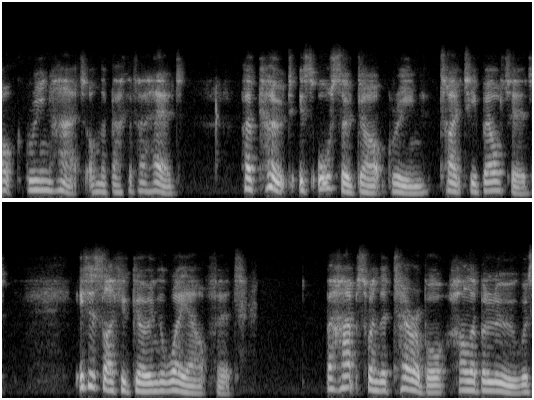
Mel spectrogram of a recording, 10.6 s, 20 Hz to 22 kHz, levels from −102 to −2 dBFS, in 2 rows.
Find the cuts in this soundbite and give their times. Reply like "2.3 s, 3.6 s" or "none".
none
